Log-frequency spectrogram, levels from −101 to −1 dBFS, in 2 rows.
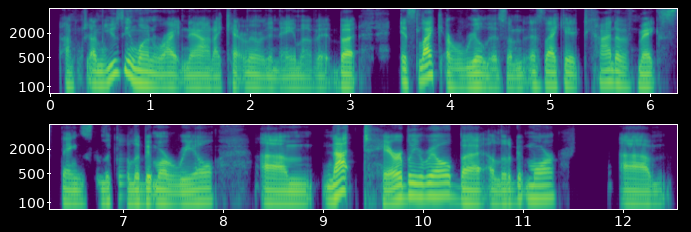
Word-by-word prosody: I'm 110 -1 -7
ju - - -6
I'm 115 -1 0
using 190 - +1
one 115 -4 +2
right 100 0 -1
now 95 0 -1
and 90 - -5
I 90 - -5
can't - - -6
remember 100 -3 -4
the 90 - -6
name 85 +2 -7
of 85 -1 -10
it, - - -8
but - - +3 0.4
it's - - -2
like 170 +4 +6
a 105 - +1
realism, 90 -1 -3
it's 110 -1 -6
like 110 0 0
it 100 -3 -4
kind 125 0 -2
of 100 -4 -4
makes 100 0 -2
things 100 -2 -4
look 105 +6 -6
a - - -8
little 100 -6 -1
bit 110 +2 +1
more 100 -3 +2
real, 100 +4 -1 0.4
um, 95 -1 +1
not - - +8
terribly 145 +3 +3
real, 150 +1 +4
but 100 -6 +1
a 100 - -2
little 95 +2 -3
bit - - -4
more. 130 +1 +1 0.6
Um, 95 -1 -1
100 Hz, 205 wpm, -26 LUFS, 95-115 Hz, 0.6 s, not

